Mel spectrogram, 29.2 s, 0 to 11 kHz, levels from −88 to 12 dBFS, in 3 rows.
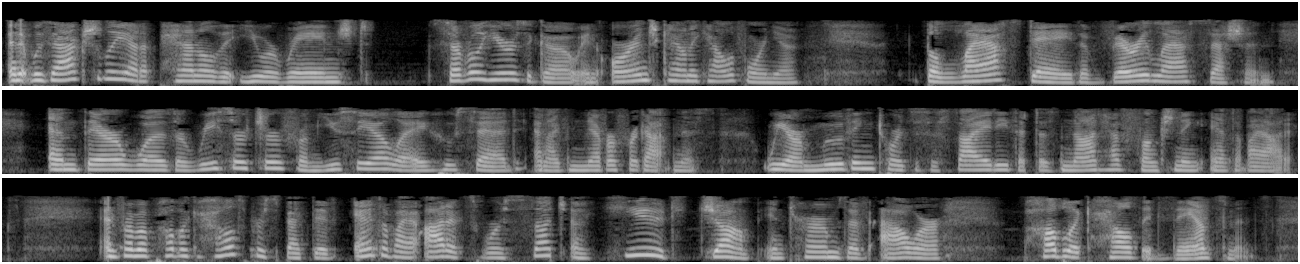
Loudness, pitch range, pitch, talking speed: -20 LUFS, 175-225 Hz, 195 Hz, 140 wpm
